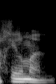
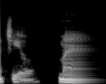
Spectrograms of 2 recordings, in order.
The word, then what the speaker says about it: Chilman: Sebenarnya pronounce-nya Hilman, tapi emang mungkin beberapa orang susah jadinya Chillman.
